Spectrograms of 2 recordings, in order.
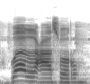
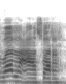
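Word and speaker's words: والعصر: Maka baca dari wal asri ini ketika dia waqaf, maka dibaca dengan cara mulut moncong. Wal asr, wal asr, asur mencucu ya, bukan wal asar, bukan wal asar, bukan, tapi harus wal asr dengan mulut moncong.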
